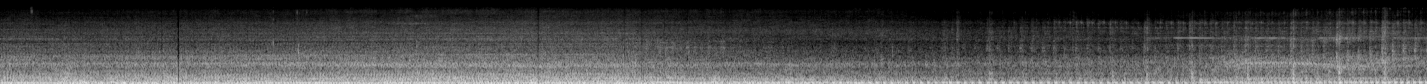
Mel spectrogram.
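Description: Yamaha FZS single-cylinder motorcycle engine running as the bike is ridden at low speed, with a steady low rumble of engine and road noise that drops a little about halfway through.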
